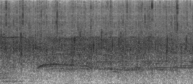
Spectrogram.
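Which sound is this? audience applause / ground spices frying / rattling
audience applause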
